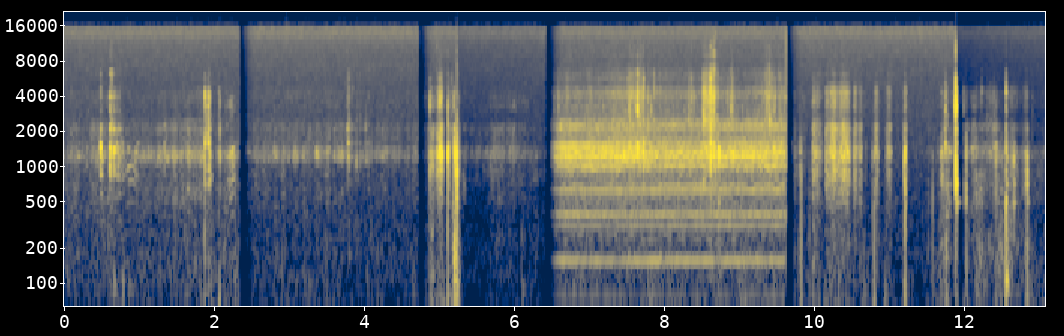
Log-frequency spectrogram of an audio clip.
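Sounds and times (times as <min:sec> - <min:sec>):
small engine running: 0:06.5 - 0:09.7.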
